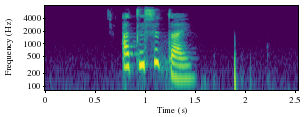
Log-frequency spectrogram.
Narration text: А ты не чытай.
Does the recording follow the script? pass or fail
fail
